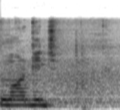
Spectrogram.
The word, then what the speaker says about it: mortgage: India's largest mortgage, the T is silent. D is silent, it's mortgage.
